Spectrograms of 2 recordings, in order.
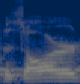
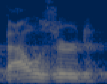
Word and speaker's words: Buzzard: didn't get out so the name Buzzard it has French Origins some people pronounced it different some people called it bizard or Bowser it was spelled different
